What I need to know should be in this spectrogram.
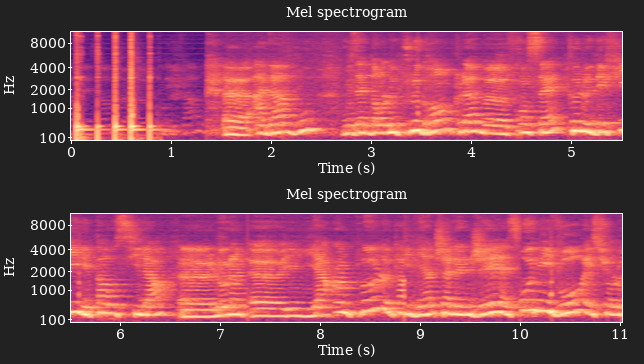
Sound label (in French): Jingle radio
